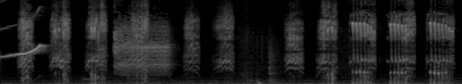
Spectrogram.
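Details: Male and female oriental magpie-robins in breeding condition, a lure for catching wild birds: a rising whistle, then a loud hissing burst and quickening scratchy chatter notes.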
